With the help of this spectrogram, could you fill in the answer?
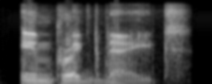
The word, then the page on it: Impregnate: British English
